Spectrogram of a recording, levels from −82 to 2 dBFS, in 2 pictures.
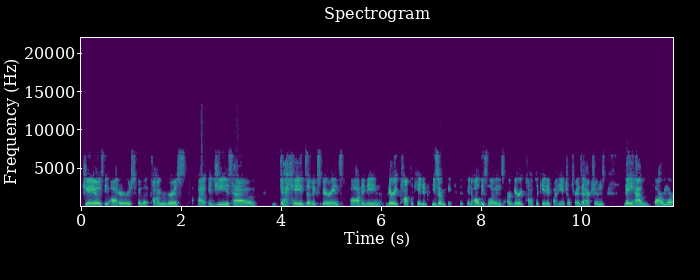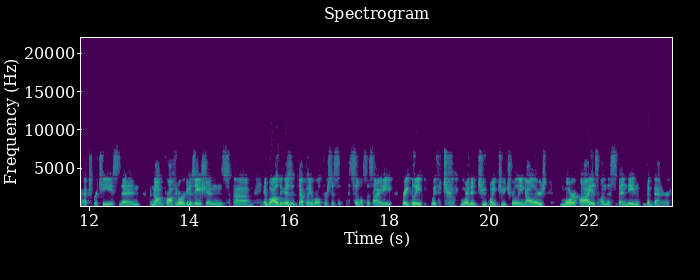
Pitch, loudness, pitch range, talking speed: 120 Hz, -24 LUFS, 115-140 Hz, 150 wpm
